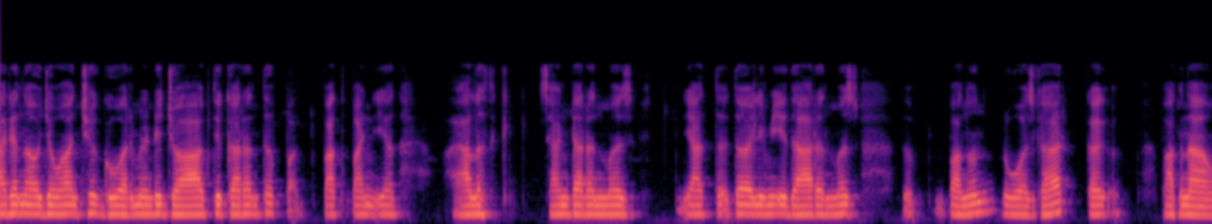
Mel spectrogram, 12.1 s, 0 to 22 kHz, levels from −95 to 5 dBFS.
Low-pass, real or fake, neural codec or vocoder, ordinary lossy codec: none; real; none; none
